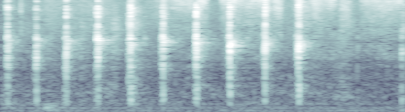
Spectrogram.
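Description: A quick run of faint, sharp clicks, about five a second, slightly uneven, the kind of clicking used to coax young puppies over.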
